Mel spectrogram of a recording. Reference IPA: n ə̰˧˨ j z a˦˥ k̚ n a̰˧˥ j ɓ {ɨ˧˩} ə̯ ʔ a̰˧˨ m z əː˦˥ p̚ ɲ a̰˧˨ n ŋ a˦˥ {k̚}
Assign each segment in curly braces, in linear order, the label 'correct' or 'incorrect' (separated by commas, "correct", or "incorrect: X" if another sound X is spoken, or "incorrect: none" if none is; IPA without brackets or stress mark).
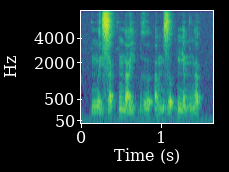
correct, correct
